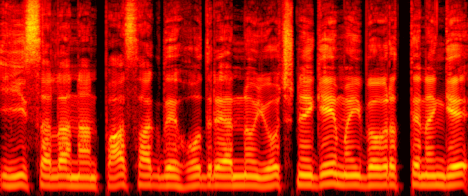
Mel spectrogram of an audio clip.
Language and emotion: Kannada, fearful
